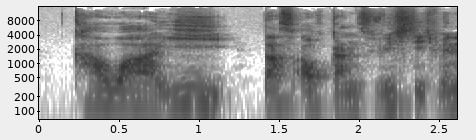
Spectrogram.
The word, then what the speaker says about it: kawaii: eben was das angeht wenn ihr zwei hintereinander habt im japanischen dann wird das immer verlängert also kavai das auch ganz wichtig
